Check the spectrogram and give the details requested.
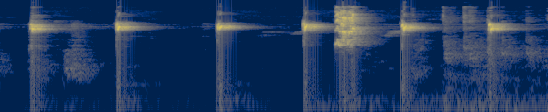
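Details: Lovebird giving sharp, high chirps spaced roughly a second apart, from a recording meant to lure and train other lovebirds toward a long ngekek trill; one burst is harsher and broader.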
